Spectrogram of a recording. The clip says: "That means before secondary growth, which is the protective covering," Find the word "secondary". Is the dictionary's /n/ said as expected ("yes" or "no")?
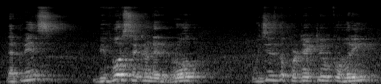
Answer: yes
